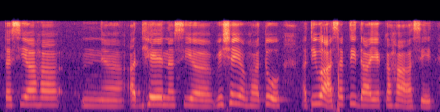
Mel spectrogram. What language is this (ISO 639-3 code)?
san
